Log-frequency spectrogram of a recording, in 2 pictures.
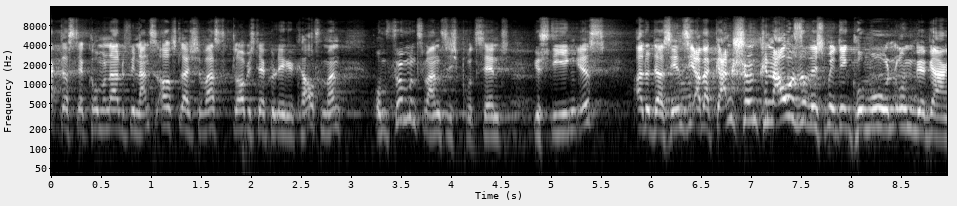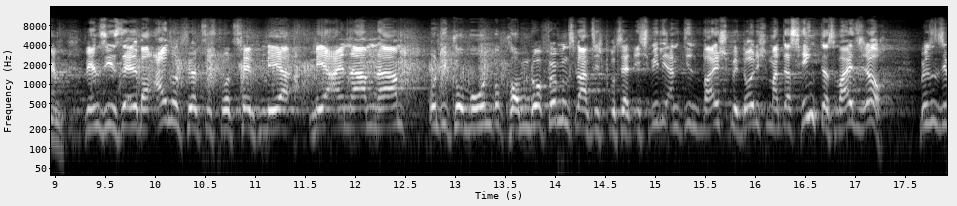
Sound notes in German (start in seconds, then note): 9.3 Beifall bei der FDP und bei Abgeordneten der SPD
